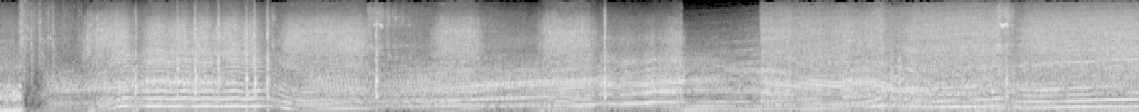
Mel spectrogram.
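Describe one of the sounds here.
A car engine revs up and down through the gears.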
